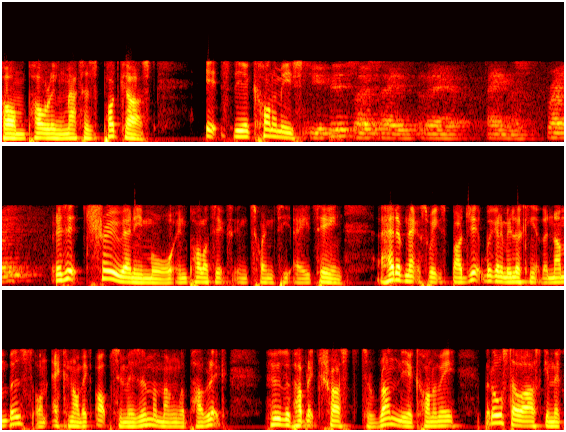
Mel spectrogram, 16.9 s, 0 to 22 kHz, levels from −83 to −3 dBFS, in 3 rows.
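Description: The whole clip runs through a Bluetooth CVSD headset codec, which fits a 64 kbps link: nothing above 4 kHz, scratchy s sounds, plus granular hiss underneath. Right after "the economy", from 3.02 to 6.17 s, there's an abrupt switch to a distant microphone, likely after the close mic dropped. It goes roomy and hollow, with thinner bass, about 10 dB quieter, and more room noise, then snaps back at "is it true anymore".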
